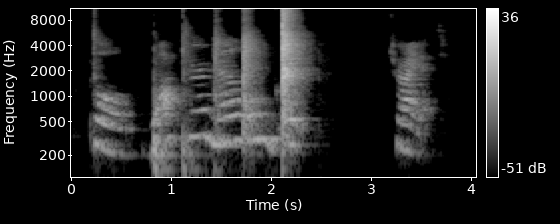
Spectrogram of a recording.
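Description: A woman chants fruit words in rhythm while doing body percussion: pats on her chest and a sharp hand clap about two seconds in, the loudest sound.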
